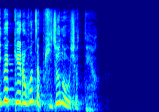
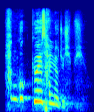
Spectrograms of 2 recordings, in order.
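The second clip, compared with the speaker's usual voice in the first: fervent prayer; 8 semitones higher, 5 dB louder than usual. Retold or imitated. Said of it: "이렇게 기도하셨다는 거예요".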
